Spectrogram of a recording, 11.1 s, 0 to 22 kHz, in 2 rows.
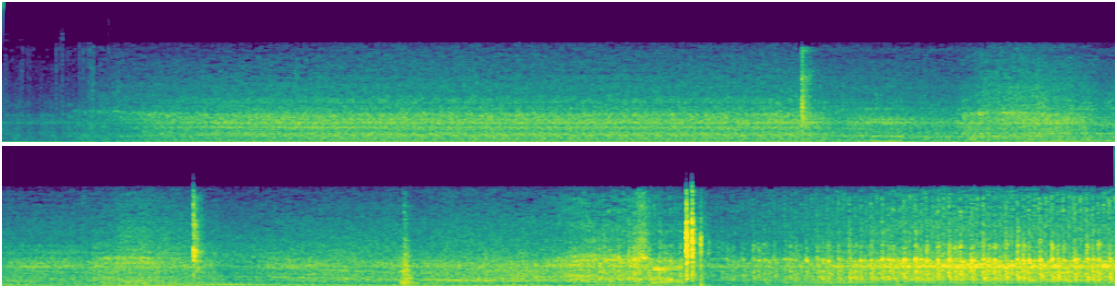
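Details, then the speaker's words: Caterpillar C7 diesel after reinstalling two bad injectors: deep, steady rumble with clean revs, no misses or knocks, running well; check engine light flashing from low coolant level and a coolant temperature sensor still needed. "but other than that there it's uh running pretty good"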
